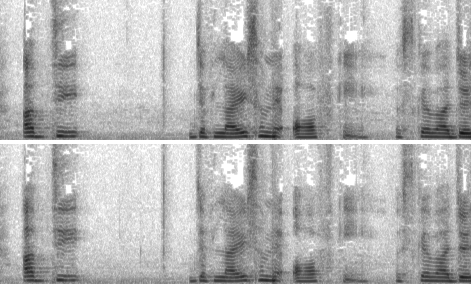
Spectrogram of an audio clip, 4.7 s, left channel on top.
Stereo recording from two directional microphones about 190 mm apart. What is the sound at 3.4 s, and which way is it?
Speech, 15° left (ahead or behind).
